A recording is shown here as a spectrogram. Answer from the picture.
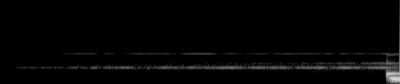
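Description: Opening of a calm piano track: a soft, steady high tone fades in, and just before the end a low piano chord is struck and rings on.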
